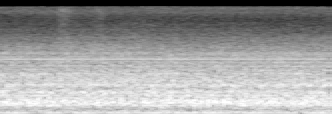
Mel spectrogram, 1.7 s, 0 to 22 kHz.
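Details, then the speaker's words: Anet E12 3D printer with upgraded power supply, recorded up close: constant airy whoosh over a low hum from the new power supply fan, the loudest thing running; printer otherwise near silent. "okay so that's the fan the fan on this is actually it's the upgraded power supply is what's making all that racket but it's actually probably the loudest thing here"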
